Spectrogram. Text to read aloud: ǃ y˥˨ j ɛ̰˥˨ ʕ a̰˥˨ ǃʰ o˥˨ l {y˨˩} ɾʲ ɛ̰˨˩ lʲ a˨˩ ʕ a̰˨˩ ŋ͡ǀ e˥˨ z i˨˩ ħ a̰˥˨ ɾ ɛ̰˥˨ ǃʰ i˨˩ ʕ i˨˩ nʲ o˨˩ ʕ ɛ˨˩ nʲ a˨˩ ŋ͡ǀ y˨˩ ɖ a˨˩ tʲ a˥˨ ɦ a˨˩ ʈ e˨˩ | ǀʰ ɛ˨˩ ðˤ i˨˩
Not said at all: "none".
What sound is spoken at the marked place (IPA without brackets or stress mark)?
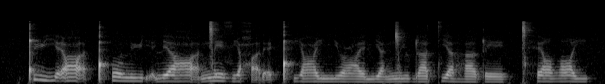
y˨˩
